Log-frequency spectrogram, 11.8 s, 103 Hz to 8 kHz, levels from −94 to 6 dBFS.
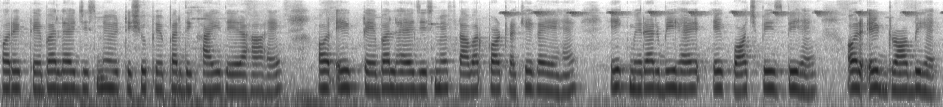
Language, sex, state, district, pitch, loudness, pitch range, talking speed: Hindi, female, Karnataka, Koppal, 215 Hz, -17 LUFS, 205-220 Hz, 180 wpm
